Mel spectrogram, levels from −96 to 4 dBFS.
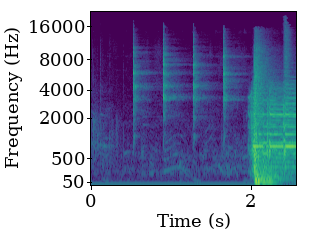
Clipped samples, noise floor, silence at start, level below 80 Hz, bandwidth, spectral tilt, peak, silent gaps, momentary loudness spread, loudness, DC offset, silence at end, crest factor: under 0.1%; -59 dBFS; 0.5 s; -34 dBFS; 19 kHz; -3.5 dB/octave; -4 dBFS; none; 18 LU; -25 LUFS; under 0.1%; 0 s; 22 dB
